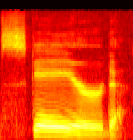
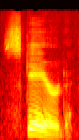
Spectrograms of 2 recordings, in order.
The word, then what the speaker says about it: scared: ครับ scared นะ ครับ ช้า ๆ ก็ คือ อ่า ประมาณ ว่า ซอโซ่ ก ก ไก่ สระ เอ SK สก นะ ครับ สก แล้ว ก็ ตาม ด้วย เอ SC แล้ว ก็ อ่า ตัว สะกด ก็ คือ ด เด็ก หรือ ดี นะ ครับ scared scared scared นะ ครับ ซึ่ง ถ้า ไม่ ได้ เติม ดี ตอน ตอน ท้าย นะ ครับ ไม่ ได้ แปล ว่า กลัว นะ ครับ แปล ว่า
